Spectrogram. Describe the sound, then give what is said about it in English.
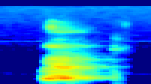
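A single sharp dog bark, loud, rising quickly and trailing off in under half a second, with no talking around it. “sorry for my dog”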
